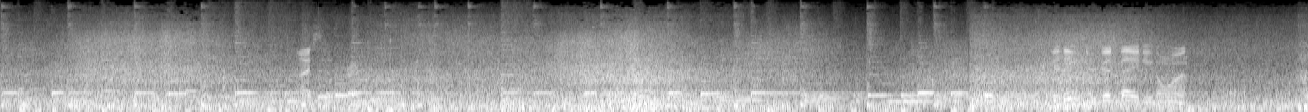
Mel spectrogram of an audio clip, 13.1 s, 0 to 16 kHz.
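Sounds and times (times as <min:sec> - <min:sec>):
background music held notes: 0:00.0 - 0:11.0
ocean surf: 0:00.0 - 0:13.0.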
